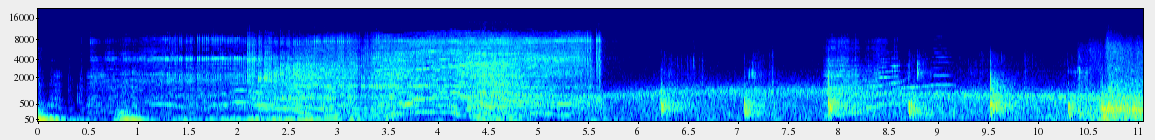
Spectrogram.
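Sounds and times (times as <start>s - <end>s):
creaking grinding sound: 0.0s - 5.7s, 7.2s - 9.2s.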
